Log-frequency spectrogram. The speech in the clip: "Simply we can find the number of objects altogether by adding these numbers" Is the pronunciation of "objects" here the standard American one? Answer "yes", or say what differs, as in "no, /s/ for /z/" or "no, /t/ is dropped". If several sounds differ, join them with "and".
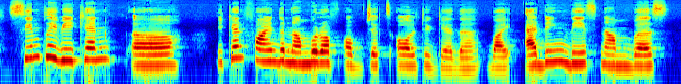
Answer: yes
